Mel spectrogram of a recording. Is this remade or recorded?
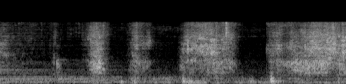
remade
